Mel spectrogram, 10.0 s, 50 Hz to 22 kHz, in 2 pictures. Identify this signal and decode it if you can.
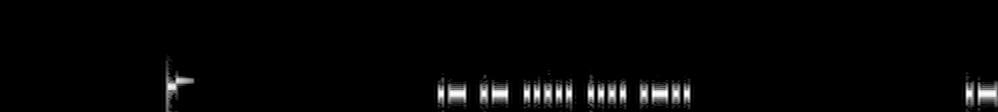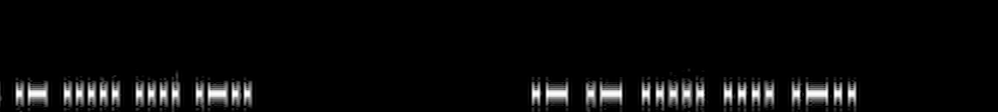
Morse code, heard as a keyed tone, about 36 wpm, 700 Hz. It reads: AA5HL AA5HL AA5HL
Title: Speed Racing - USA 2x2 Call Signs 30wpm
